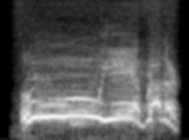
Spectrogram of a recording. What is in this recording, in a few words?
happy; smasher; fertig classic games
